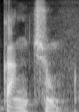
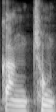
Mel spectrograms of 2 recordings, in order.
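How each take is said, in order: First: The second syllable has the vowel 'u'. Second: The second syllable has the vowel 'o'. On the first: This form breaks vowel harmony. The speaker calls it right. "충할 때는 우잖아요" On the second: This form follows vowel harmony. The speaker calls it wrong. "총할 때 오"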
